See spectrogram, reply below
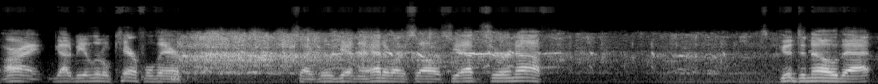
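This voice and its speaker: A man's voice: medium pitch, flat delivery, normal speed, vocal fry, pauses often, very noisy. A man giving casual, wry commentary as he plays a video game, talking back to the game and its characters with mild swearing. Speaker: host of a gameplay video.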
